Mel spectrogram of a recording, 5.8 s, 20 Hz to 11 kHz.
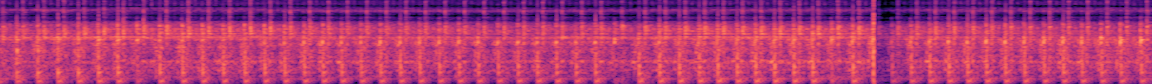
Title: yamaha sr500 engine knocking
